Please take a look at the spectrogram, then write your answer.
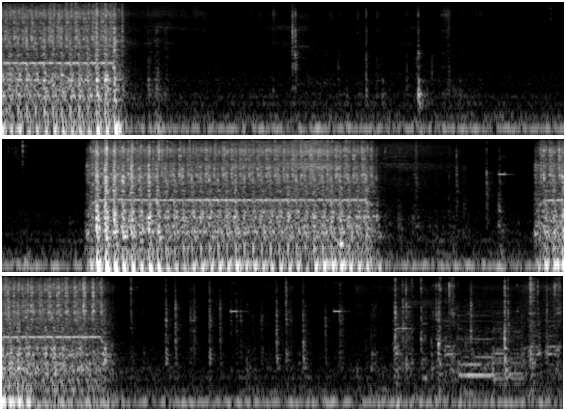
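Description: A sewing machine stitches a summer tote bag in three separate runs, each a loud, steady mechanical whir lasting a second or more, with quiet handling clicks in the pauses between.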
